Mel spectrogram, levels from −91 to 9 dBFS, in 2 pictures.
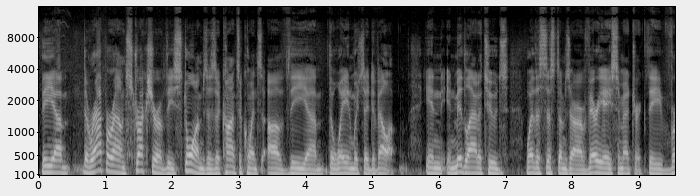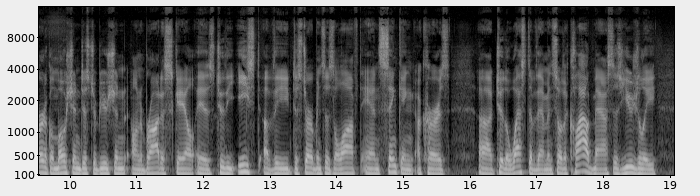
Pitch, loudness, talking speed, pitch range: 115 Hz, -22 LUFS, 190 wpm, 110-125 Hz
